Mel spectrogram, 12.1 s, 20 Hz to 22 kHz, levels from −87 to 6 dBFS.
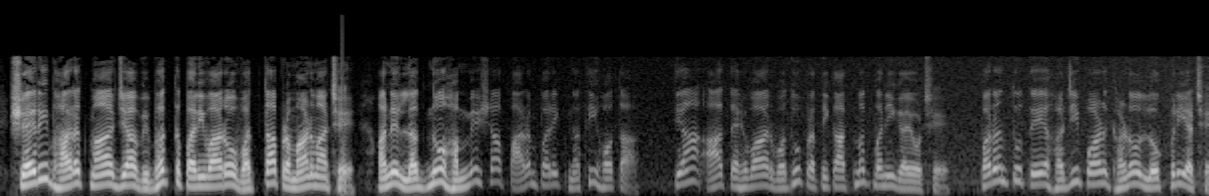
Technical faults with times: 3.41-3.46 chunks out of order
4.52-12.05 automatic gain rising

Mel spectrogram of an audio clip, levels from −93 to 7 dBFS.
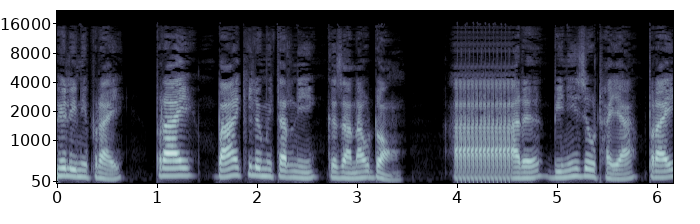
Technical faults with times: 4.00-4.56 system hang loop

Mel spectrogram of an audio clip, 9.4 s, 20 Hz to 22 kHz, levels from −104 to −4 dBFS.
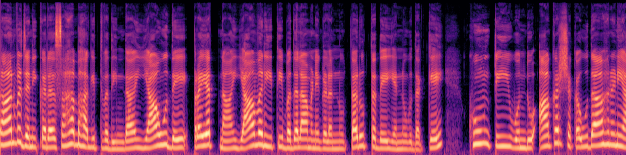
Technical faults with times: none

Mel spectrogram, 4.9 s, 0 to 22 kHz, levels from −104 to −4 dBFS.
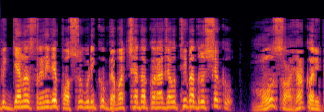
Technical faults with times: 0.00-4.87 HE-AAC compression

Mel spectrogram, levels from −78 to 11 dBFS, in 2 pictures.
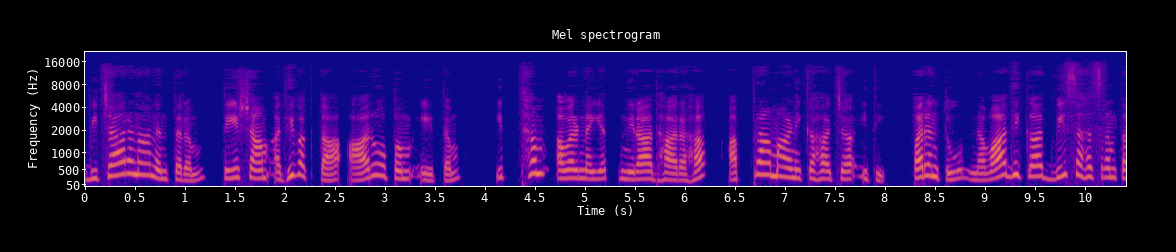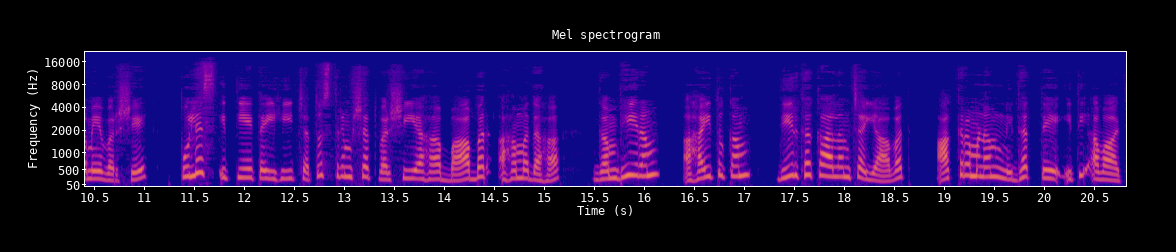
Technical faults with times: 0.00-20.83 generation loss

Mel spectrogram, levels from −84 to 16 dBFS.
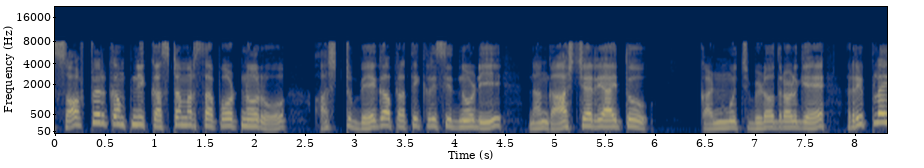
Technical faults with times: none

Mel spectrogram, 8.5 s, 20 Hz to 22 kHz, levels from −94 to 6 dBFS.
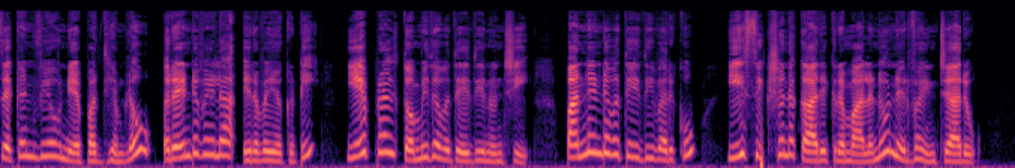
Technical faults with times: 6.34-6.36 loud pop

